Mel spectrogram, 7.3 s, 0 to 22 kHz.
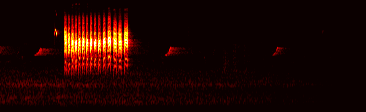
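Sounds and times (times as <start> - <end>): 
Cyanistes caeruleus Eurasian blue tit call: 1.1 - 2.6.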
